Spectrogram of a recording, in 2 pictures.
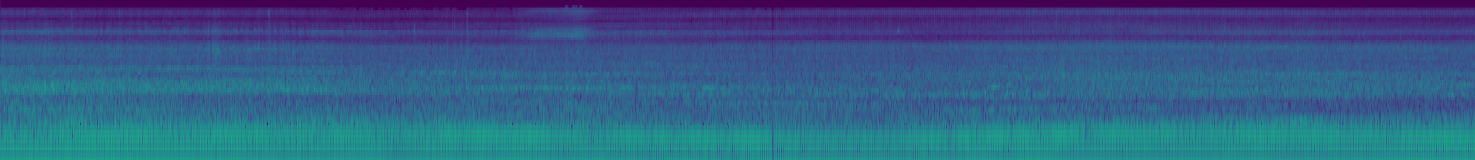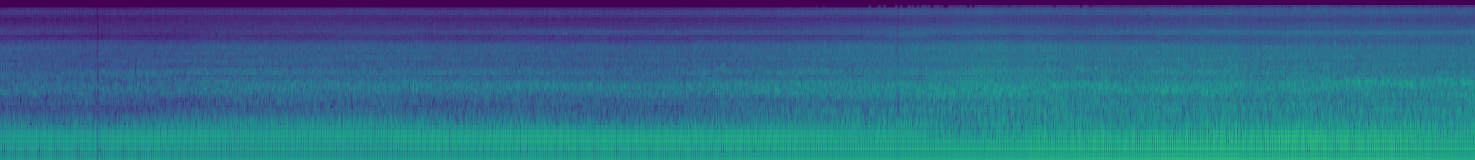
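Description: Sonalika Tiger tractor's diesel engine running steadily under load in low-range fourth gear, pulling a Sicma rotavator whose blades churn the soil. It grows louder over the last few seconds as the tractor comes close.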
